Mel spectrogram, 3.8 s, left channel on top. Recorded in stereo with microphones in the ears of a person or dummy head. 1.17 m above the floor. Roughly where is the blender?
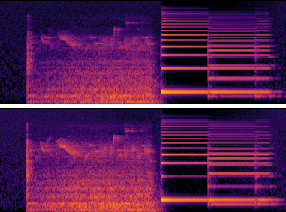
I don't hear a blender.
